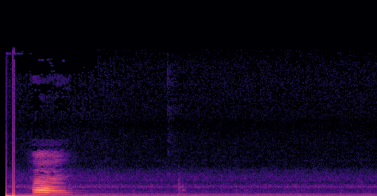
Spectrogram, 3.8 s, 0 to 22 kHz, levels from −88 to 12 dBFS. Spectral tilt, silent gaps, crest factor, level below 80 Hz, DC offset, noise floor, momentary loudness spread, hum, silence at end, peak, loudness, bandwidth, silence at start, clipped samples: -6 dB/octave; none; 20 dB; -34 dBFS; under 0.1%; -46 dBFS; 29 LU; none; 2 s; -4 dBFS; -18 LUFS; 16.5 kHz; 0.05 s; under 0.1%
